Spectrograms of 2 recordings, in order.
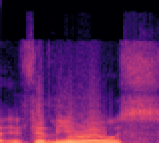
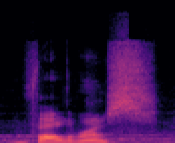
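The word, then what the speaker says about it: Valeros: so we have uh villaros who's like the Pathfinder Society iconic fighter I think scaled up to level seven I think he's officially pronounced valaros is I know you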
